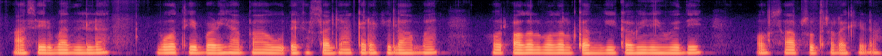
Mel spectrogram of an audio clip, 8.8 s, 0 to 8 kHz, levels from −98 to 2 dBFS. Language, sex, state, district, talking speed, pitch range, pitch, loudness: Chhattisgarhi, male, Chhattisgarh, Balrampur, 155 wpm, 115-125 Hz, 120 Hz, -21 LUFS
